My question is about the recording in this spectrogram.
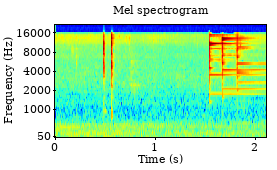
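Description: Two light clicks, then a short bright metallic chime or clink that rings on several high tones and fades away.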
